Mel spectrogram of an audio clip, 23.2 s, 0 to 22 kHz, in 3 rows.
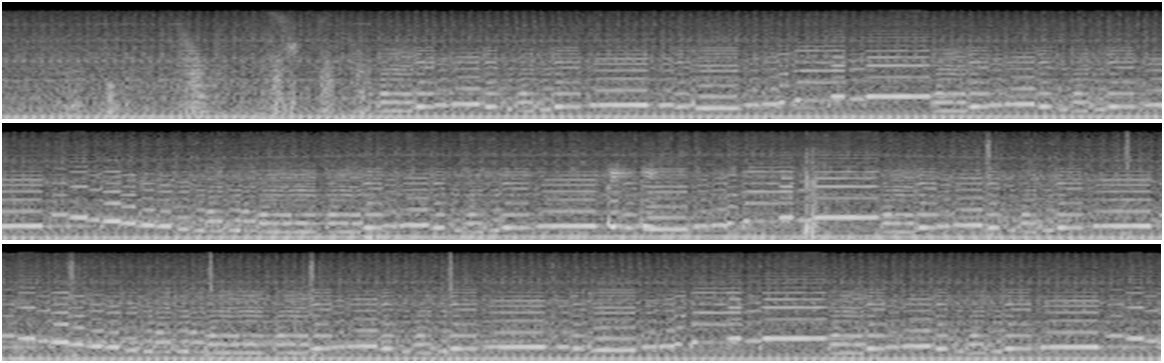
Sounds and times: Car: 0.0 - 23.1
Music: 2.4 - 23.1.

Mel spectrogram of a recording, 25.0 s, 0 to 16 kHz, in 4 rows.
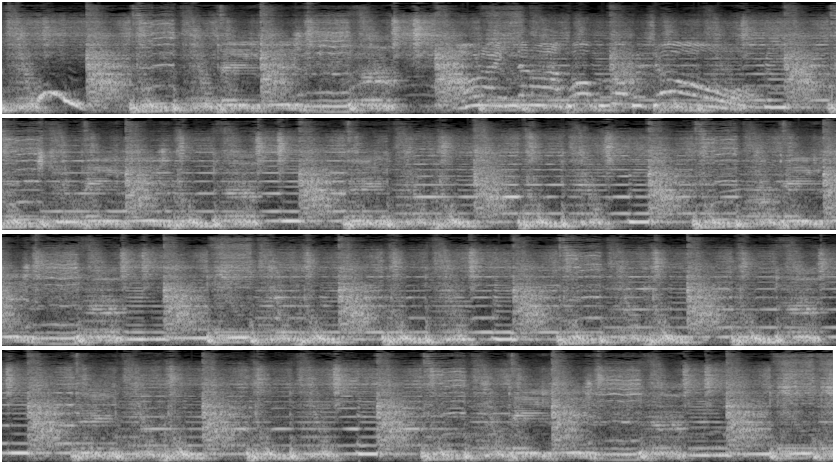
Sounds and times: Music: 0.0 - 25.0.

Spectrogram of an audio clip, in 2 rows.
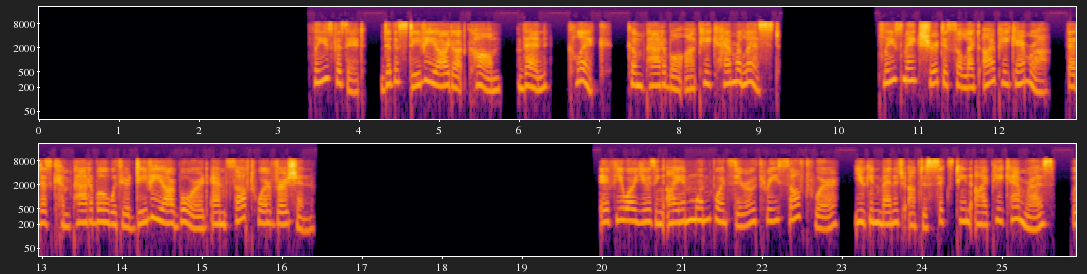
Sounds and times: Speech: 3.4 - 9.3, 10.5 - 16.4, 20.0 - 25.9.

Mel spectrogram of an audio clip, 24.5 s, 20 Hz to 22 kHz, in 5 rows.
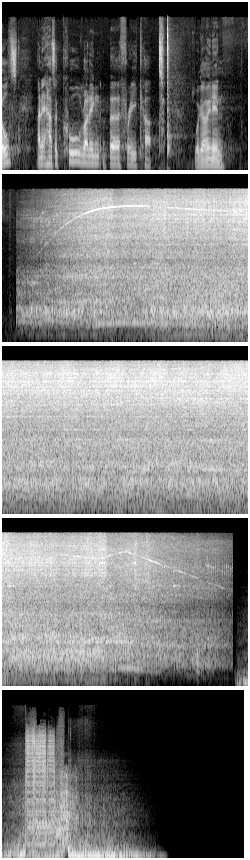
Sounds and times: Music: 19.5 - 22.8.

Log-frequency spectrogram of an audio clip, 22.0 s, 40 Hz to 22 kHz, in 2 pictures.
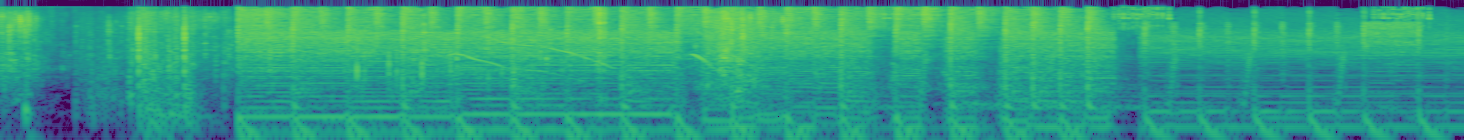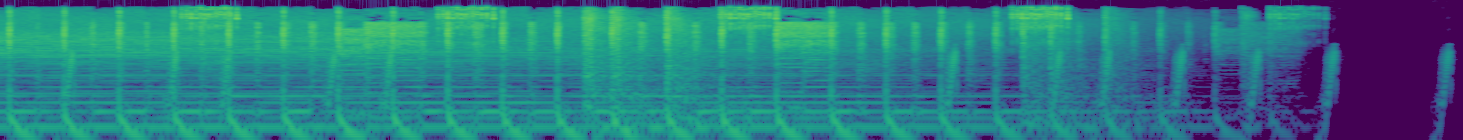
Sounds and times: Music: 1.8 - 21.1.

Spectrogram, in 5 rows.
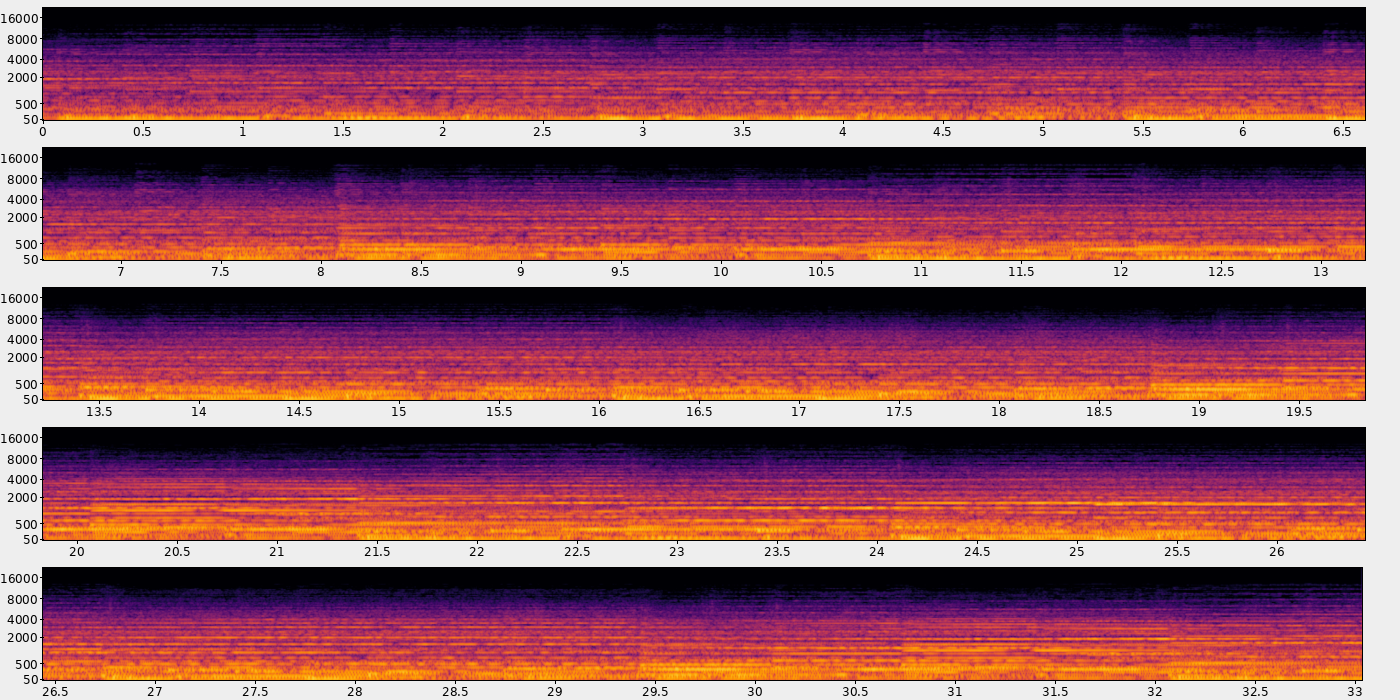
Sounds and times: Music: 0.0 - 33.0.

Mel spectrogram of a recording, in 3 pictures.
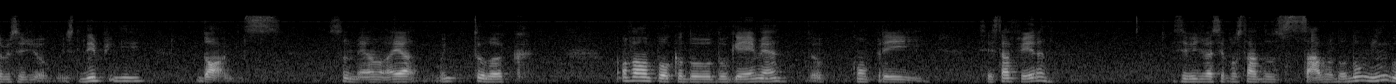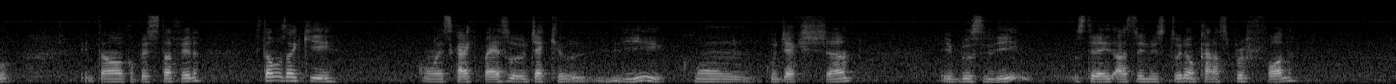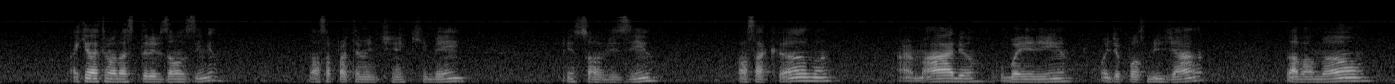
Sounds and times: Speech: 0.0 - 5.4, 6.2 - 10.6, 11.7 - 14.1, 14.8 - 17.4, 18.2 - 22.6, 23.4 - 27.0, 28.6 - 30.2, 31.0 - 32.6, 33.5 - 34.6, 35.3 - 36.3, 36.9 - 40.0, 40.8 - 41.7.

